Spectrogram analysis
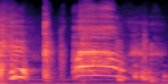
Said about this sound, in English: Can you imagine? I'm going to cough and just snap my back in half.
